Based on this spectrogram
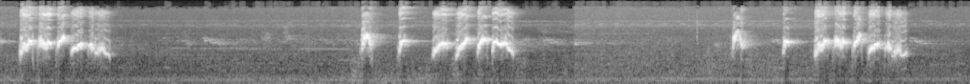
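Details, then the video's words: Caged-bird training recording of a red-whiskered bulbul in southern Thai master-song style, meant to stimulate other bulbuls and tutor chicks. Three bright, quick warbled phrases with short clipped notes between them and quiet gaps, over a soft low drone. "เสียงนกกรงหัวจุก ร้อง ริก เปิดให้นกฟัง ยั่วให้นกคึกจัด chao mao hot, chào mào hót"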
